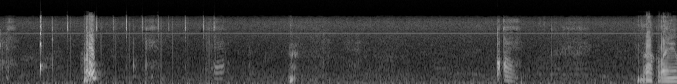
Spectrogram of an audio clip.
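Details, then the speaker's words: Hiccups in a young child lying on her father: four short, abrupt bursts about every two seconds over a quiet room with faint background noise. "Hey, darling. You got the hiccups?"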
